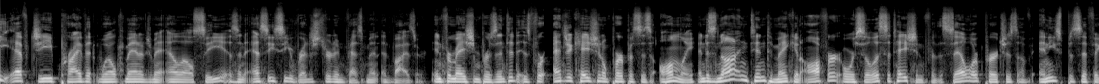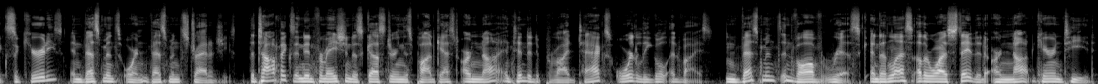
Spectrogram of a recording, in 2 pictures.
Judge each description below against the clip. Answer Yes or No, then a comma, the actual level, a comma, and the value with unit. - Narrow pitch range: No, average, 3.5 semitones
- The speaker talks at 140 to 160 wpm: No, average, 185 wpm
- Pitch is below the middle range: Yes, low, 120 Hz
